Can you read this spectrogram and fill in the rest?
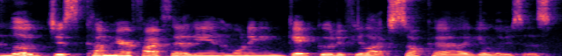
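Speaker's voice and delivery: normal talking voice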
